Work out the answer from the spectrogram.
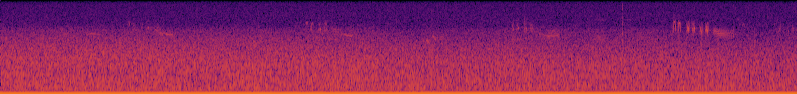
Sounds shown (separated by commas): Mountain Chickadee call, Western Tanager call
